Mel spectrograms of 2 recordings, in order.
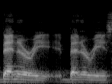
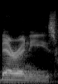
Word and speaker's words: Berenice: Like Benares and not Berenice, which is the real.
